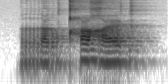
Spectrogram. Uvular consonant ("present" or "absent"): present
